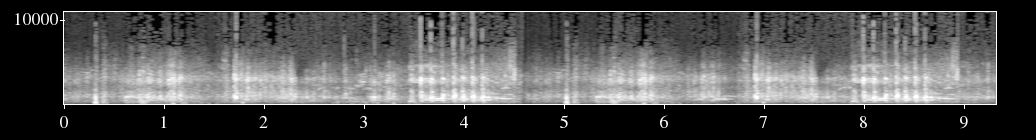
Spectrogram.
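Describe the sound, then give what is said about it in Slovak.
Repeated sharp gunshots from occupying troops crack out at irregular intervals across Slovak National Uprising Square in Bratislava, some in quick bursts, over a constant roar of crowd noise and indistinct voices. “A že sa strieľalo a nemálo, doložíme autentickým záznamom z námestia Slovenského národného povstania v Bratislave.”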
